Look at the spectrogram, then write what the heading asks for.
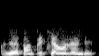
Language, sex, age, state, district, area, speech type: Telugu, male, 60+, Andhra Pradesh, Krishna, urban, conversation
